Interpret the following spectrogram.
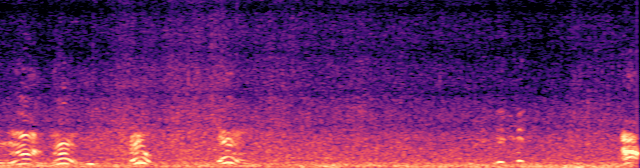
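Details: Afghan hound named Boomboom on the beach, not impressed, giving a run of short high yips and barks, about six in the first two seconds, then a pause, a couple of softer ones and a final sharp bark, with surf hissing throughout.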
